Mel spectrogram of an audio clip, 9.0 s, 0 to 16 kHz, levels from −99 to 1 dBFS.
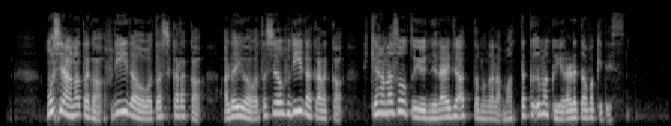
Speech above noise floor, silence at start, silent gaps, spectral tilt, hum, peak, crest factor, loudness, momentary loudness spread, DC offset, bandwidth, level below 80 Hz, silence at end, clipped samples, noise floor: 39 dB; 0.6 s; none; -5 dB/octave; none; -12 dBFS; 18 dB; -29 LUFS; 12 LU; under 0.1%; 11 kHz; -82 dBFS; 0.8 s; under 0.1%; -68 dBFS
